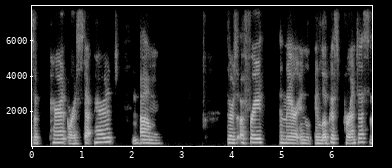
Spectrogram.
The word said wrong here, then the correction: in loco parentis: Is that, am I saying that right, Robin? – Loco parentis. – In loco parentis,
